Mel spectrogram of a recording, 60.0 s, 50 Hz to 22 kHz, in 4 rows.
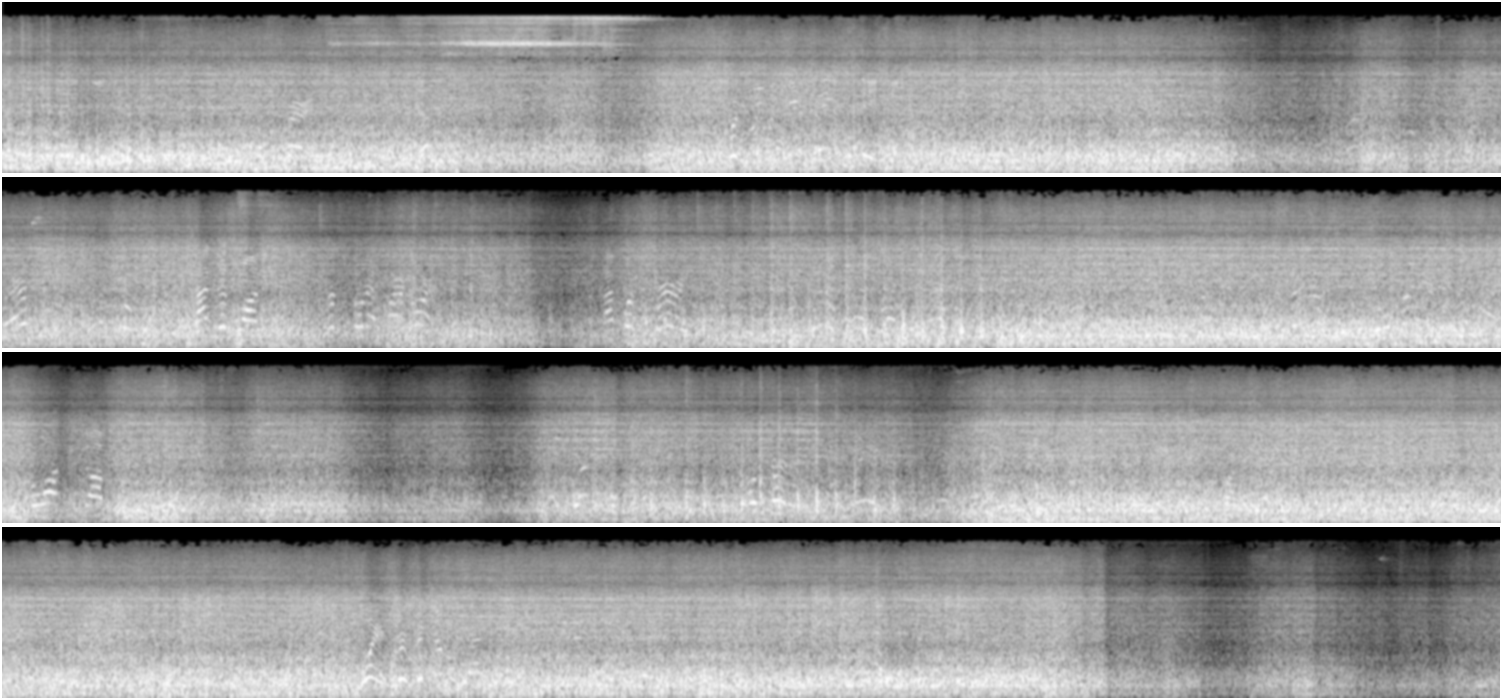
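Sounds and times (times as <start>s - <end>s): freight train wheels clattering: 0.0s - 11.9s, 21.4s - 30.2s, 36.0s - 55.7s.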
